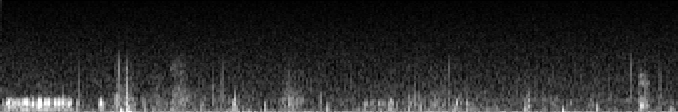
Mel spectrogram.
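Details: Own abdomen recorded with a USB stethoscope on the belly: low gurgling and rumbling with irregular bubbly pops; ordinary stomach rumbling (borborygmi).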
